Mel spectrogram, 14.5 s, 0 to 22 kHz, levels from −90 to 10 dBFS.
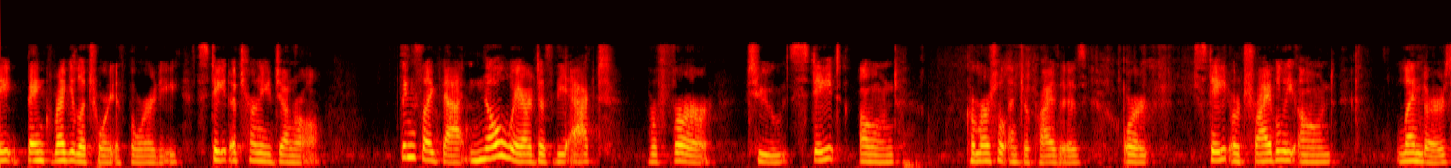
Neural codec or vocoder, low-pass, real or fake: codec, 16 kHz, 4 kbps, FreqCodec, smaller model; 7.2 kHz; fake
